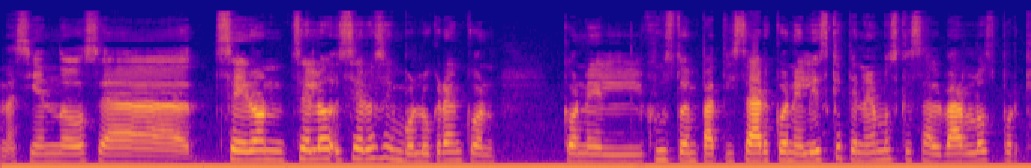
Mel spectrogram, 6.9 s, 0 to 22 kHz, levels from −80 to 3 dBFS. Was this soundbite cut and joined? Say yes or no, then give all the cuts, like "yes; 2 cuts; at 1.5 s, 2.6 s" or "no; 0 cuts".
no; 0 cuts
